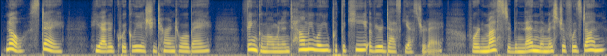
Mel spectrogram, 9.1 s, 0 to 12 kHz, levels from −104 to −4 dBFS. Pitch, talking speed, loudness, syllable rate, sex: 230 Hz, 230 wpm, -16 LUFS, 5.7 syllables/s, female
